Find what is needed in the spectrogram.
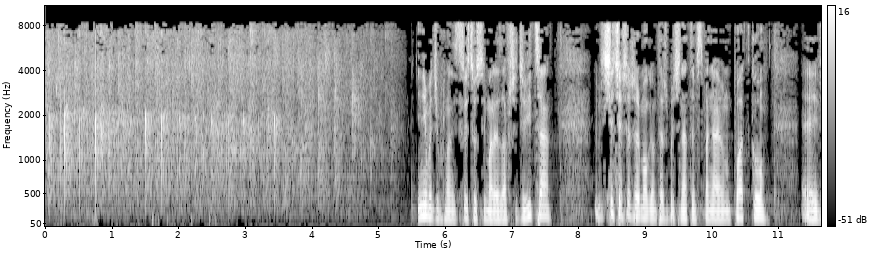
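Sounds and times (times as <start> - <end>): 
crowd applauding at a church Christmas wafer gathering: 0.0 - 5.4
speech: 5.6 - 11.6.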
